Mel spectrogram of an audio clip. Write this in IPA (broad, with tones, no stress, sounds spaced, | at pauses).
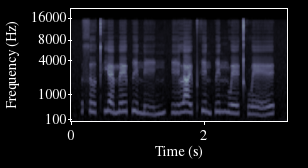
s ɹ̩˥˧ t̪ʰ j ɛ˥˩ m e˥ ɪ̯ p i˥˩ n̪ i˨˩˦ ŋ | i˧˥ l a˥˧ ɪ̯ pʰ i˥˩ n p i˥ n n̪ w e˧˥ ɪ̯ kʰ w e˨˩˦ ɪ̯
